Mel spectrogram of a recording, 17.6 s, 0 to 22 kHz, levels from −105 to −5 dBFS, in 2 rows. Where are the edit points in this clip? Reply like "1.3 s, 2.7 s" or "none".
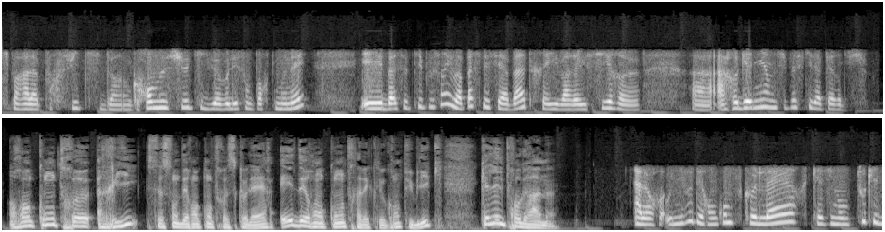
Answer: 3.5 s, 15.4 s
